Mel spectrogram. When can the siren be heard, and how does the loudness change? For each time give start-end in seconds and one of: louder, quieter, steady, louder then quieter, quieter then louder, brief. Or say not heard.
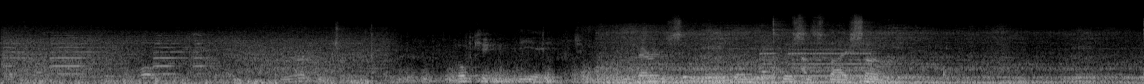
not heard.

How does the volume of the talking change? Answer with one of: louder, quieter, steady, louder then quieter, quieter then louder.
louder.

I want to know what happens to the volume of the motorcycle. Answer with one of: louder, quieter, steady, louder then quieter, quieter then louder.
quieter.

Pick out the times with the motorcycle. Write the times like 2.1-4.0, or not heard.
5.9-11.4.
